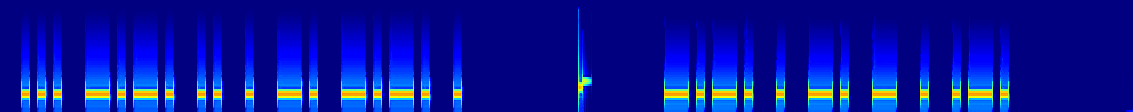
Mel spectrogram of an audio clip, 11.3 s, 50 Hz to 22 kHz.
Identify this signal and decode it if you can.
Morse code, heard as a keyed tone, about 15 wpm, 700 Hz. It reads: SCIENCE CENTER
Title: Sentences from Top 1000 Words - Review Part 2 - New Word Drill - 15wpm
